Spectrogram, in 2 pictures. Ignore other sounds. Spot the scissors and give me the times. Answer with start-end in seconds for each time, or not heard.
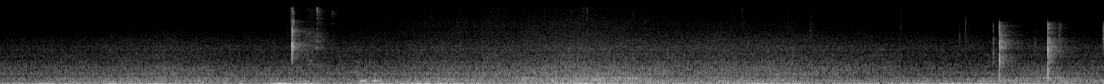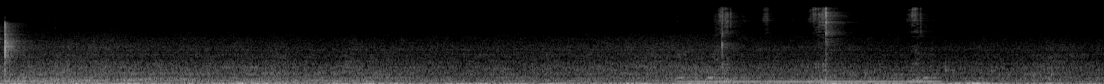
3.0-3.9, 17.8-20.4.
